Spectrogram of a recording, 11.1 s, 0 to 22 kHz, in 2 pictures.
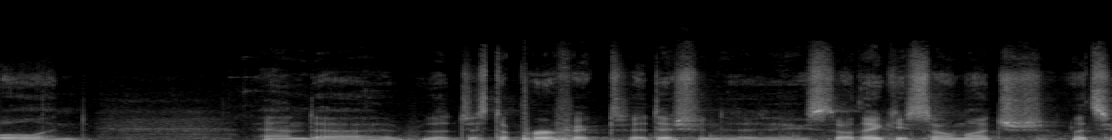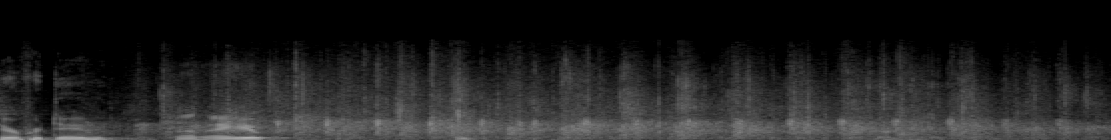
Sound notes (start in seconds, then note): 6.0 audience applauding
